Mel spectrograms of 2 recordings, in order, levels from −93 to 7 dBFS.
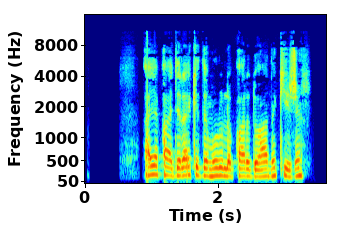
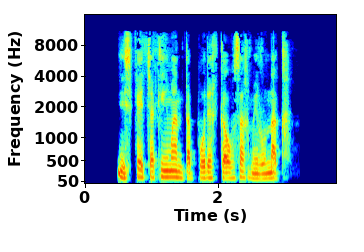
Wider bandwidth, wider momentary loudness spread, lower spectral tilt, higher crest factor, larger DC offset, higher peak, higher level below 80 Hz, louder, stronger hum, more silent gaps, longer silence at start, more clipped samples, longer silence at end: about the same, 11 kHz vs 11.5 kHz; about the same, 3 LU vs 5 LU; about the same, -5.5 dB/octave vs -4.5 dB/octave; about the same, 16 dB vs 16 dB; neither; about the same, 0 dBFS vs 0 dBFS; about the same, -56 dBFS vs -54 dBFS; about the same, -15 LUFS vs -15 LUFS; neither; neither; first, 0.9 s vs 0.5 s; neither; second, 0.3 s vs 0.7 s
